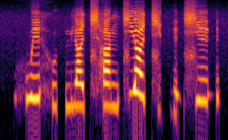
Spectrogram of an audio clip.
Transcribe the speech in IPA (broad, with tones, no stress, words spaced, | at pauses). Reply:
hwe˦hu˨t̚mja˧t͡ɕʰa˧ŋ t͡ɕja˥˧ t͡ɕə˨k̚e˨ʔ ɕe˦ʔ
